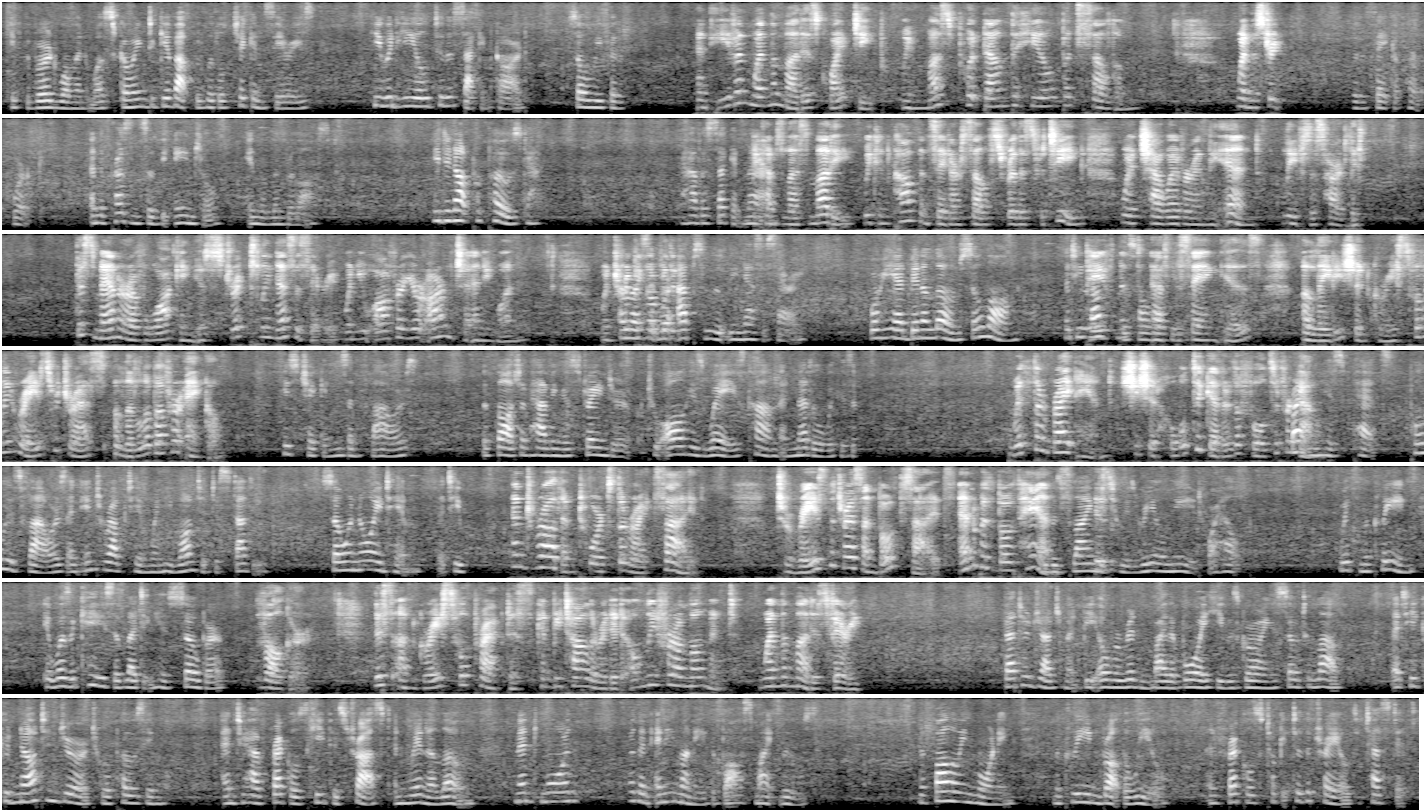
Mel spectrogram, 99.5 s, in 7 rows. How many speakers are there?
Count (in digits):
2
